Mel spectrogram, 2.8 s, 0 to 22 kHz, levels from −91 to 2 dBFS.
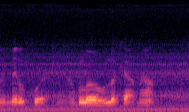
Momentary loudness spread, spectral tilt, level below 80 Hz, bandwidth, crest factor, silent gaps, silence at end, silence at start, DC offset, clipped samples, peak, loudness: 21 LU; -8.5 dB/octave; -50 dBFS; 4.9 kHz; 16 dB; none; 0 s; 0 s; under 0.1%; under 0.1%; -10 dBFS; -25 LUFS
